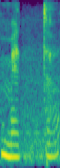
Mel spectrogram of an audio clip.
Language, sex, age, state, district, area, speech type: Malayalam, female, 18-30, Kerala, Kozhikode, rural, read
